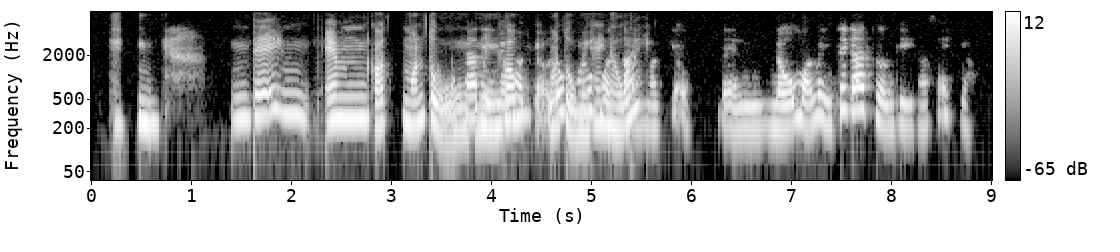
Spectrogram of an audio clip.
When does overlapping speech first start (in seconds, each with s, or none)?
3.7 s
